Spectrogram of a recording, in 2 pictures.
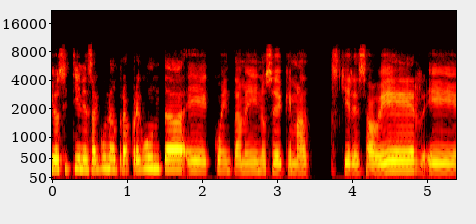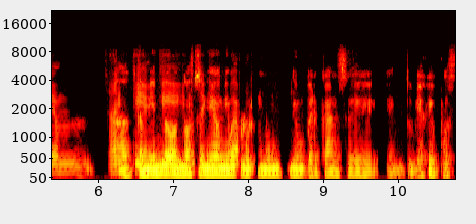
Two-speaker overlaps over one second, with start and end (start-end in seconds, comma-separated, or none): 6.2-8.2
